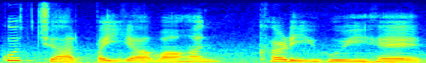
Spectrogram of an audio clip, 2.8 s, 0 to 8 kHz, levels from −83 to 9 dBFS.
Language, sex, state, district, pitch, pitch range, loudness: Hindi, female, Bihar, Kaimur, 205 Hz, 195-215 Hz, -13 LUFS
